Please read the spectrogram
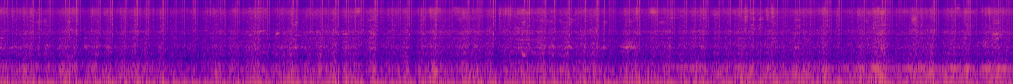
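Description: Steady low rumble of engine and tyre noise from a vehicle driving at speed, heard from inside the cabin.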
